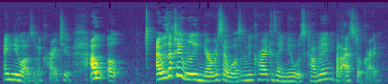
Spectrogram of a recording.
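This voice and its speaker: A woman's voice: mid-range voice, expressive, quick pace, very noisy. A young woman vlogger chatting casually while doing her makeup, gushing and peppering her talk with "like". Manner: gushing, filler-heavy with frequent "like". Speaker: beauty vlogger.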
